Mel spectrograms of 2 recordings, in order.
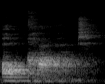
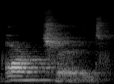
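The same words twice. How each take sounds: First: The second syllable has a full vowel. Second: The second syllable has a reduced uh vowel. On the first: The speaker calls it wrong. "Many people would easily mispronounce this as orchard. It's not orchard" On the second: The speaker calls it right. "the second part here you are going to have a, a sound"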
